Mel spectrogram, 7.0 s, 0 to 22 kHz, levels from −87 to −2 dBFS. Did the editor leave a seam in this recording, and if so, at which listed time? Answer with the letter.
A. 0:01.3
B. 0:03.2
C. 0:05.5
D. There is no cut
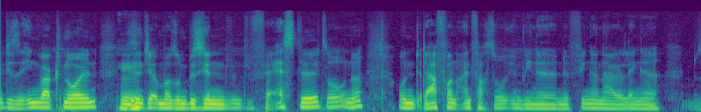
B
